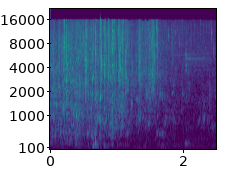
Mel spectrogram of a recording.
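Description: Water pours and trickles steadily into a koi pond, a close, continuous splashing dribble that tapers off slightly toward the end, with no talk.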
